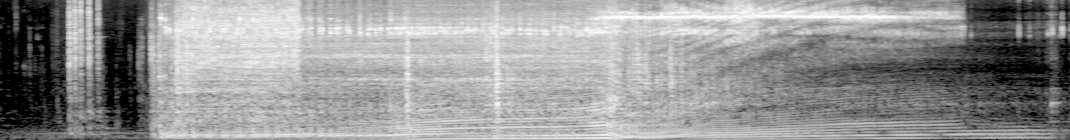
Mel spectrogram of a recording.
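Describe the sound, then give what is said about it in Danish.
A small two-stroke moped engine starts up and revs hard, its whiny pitch climbing and dipping with stacked harmonics, then settling into a steady buzzing drone for several seconds. “Kom af med knallerten.”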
